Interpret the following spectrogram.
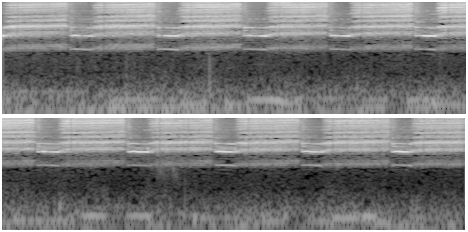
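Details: Garengpung cicada (tonggeret), a wild forest insect, producing a loud, high, shrill tonal whine that pulses rhythmically, roughly once per second, in a steady unbroken chorus. Faint low murmurs underneath.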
